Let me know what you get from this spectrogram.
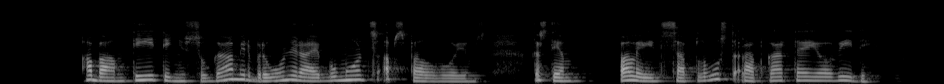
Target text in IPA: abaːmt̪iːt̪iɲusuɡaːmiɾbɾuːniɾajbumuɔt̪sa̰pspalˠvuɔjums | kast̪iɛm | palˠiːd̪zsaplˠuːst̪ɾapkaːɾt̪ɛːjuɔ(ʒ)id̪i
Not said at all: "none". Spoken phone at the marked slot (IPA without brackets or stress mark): v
